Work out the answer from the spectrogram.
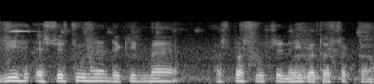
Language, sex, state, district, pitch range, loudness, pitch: Hindi, male, Bihar, Katihar, 135-150 Hz, -16 LUFS, 140 Hz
